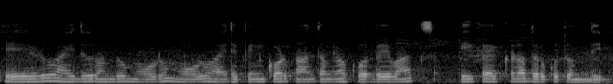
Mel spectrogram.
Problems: constant background noise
